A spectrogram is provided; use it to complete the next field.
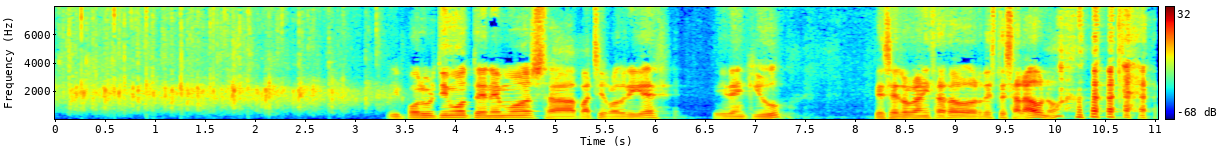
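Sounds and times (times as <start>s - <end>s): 
audience applause: 0.0s - 3.4s
speech: 3.4s - 7.4s, 8.2s - 11.0s.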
